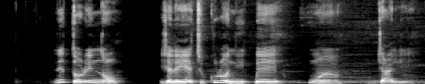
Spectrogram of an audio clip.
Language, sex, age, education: Yoruba, female, 30-45, tertiary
